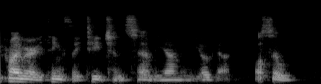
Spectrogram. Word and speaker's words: Samyama: Well, what's the two primary things they teach in Samyama yoga? Also, some people pronounce it as Sanyama yoga.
